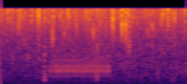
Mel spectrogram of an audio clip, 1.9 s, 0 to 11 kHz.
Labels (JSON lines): {"label": "biophony, croak", "recorder": "SoundTrap 500"}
